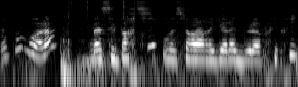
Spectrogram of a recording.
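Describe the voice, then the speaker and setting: A somewhat breathy woman at a fairly quick pace. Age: 20s. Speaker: art student. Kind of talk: casual talk to camera while driving. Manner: chatty, rambling.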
